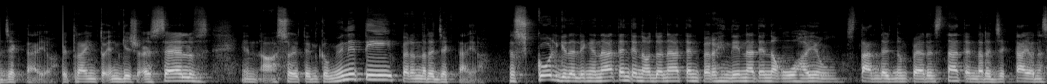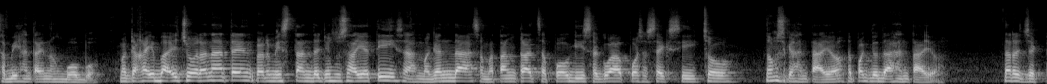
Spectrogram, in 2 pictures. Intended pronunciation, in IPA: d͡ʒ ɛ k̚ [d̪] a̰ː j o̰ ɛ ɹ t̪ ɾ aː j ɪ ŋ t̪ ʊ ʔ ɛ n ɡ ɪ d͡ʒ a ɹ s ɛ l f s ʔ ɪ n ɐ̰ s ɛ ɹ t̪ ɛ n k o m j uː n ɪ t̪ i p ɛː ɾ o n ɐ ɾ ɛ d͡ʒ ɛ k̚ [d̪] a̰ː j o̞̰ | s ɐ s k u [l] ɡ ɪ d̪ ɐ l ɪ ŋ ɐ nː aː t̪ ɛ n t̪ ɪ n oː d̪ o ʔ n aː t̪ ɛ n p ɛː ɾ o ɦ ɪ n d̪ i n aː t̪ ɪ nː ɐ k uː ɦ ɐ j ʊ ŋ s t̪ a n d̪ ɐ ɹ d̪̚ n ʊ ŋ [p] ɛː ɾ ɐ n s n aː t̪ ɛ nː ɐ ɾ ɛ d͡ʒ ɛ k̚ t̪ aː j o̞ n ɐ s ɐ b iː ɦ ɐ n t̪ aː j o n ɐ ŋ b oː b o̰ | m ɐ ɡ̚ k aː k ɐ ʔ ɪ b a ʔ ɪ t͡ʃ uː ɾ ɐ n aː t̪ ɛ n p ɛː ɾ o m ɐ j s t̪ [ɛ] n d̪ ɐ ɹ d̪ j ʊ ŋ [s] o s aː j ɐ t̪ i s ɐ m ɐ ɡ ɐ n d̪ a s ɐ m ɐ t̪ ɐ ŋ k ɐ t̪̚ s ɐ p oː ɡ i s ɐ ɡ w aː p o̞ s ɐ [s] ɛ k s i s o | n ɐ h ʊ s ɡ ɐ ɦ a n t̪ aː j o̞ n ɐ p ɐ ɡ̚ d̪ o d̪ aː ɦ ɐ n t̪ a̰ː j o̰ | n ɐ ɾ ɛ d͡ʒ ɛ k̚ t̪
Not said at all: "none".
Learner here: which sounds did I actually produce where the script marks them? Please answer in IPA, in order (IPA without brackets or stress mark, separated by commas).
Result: t̪, t̪, l, p, a, s, s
